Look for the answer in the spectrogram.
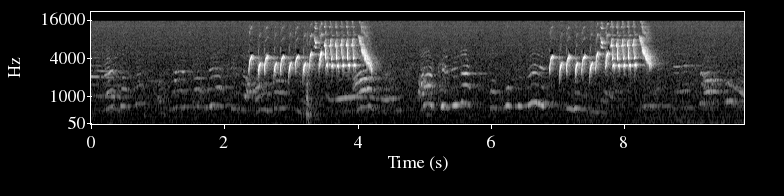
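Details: Goldfinch melody with soft twitters building into loud, rapid tinkling note series and high buzzy trills, delivered in two similar bursts a few seconds apart with quieter chatter between.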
